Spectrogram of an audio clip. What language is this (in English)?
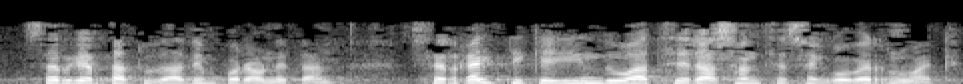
Basque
